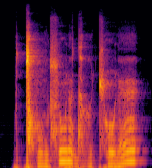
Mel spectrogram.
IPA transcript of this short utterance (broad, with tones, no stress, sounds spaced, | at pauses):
ǀʰ õ˩ ɡ s ũ˥ ɾ ə˩ dʱ ɯ˩ cʰ õ˩ ɾ ɛ˥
